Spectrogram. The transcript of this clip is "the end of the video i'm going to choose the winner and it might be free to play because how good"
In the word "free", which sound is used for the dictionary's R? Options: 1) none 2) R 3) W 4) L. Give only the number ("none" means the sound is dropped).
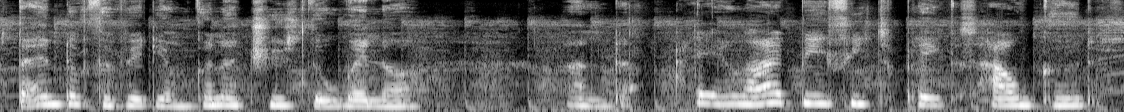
1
